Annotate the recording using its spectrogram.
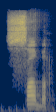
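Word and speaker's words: صبر: Nah, yang kedua, yang terakhir, ini boleh langsung pengucapannya wa tawassaw bis-sabr. Sabr. Karena ba adalah huruf qalqalah.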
